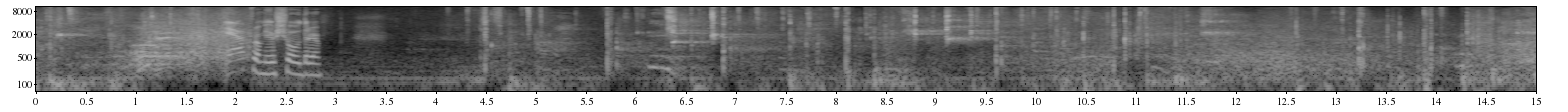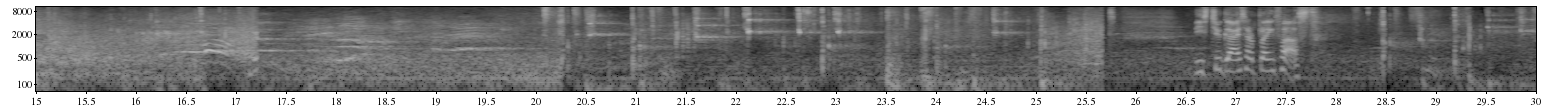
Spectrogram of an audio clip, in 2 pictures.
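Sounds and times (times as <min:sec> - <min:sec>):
crowd applause and cheering: 0:00.9 - 0:01.9
rackets striking tennis ball: 0:04.3 - 0:15.4, 0:20.1 - 0:25.7, 0:28.3 - 0:30.0.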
